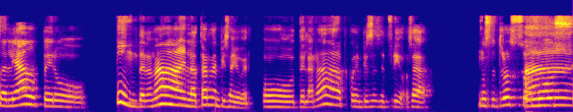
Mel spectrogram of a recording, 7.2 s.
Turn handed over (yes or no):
no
